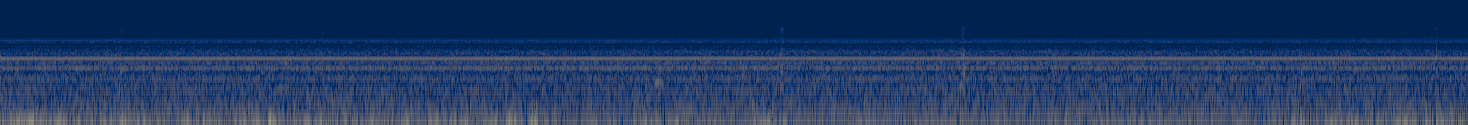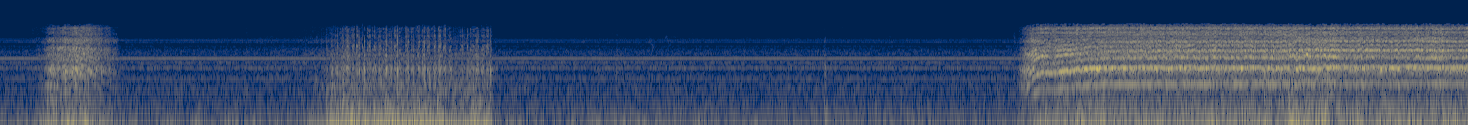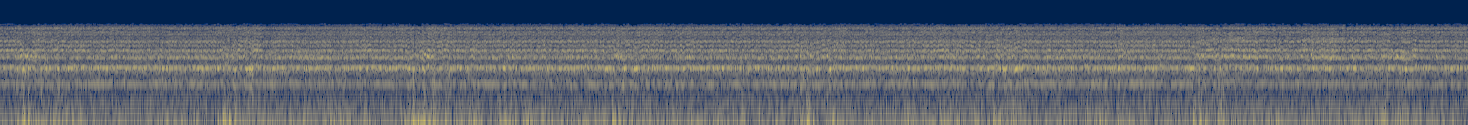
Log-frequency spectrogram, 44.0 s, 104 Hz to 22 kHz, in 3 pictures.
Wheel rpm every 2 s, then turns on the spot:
0, 0, 0, 0, 0, 0, 0, 20, 10, 20, 0, 0, 60, 160, 160, 160, 160, 160, 160, 160, 160, 160.
18-20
